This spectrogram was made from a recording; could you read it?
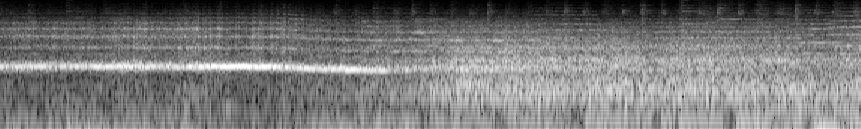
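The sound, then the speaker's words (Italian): A loud, sustained steam train whistle blows for a few seconds, then gives way to a hissing rush of steam over the rhythmic rumble and clatter of the train, with no voices. “L'Italia lungo, l'Italia largo, col treno vai e primavera.”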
